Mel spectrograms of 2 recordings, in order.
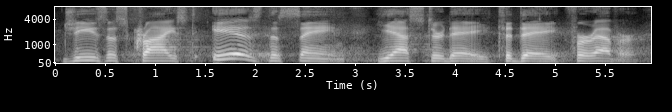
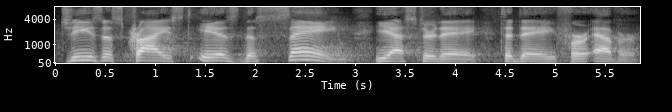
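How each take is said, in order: First: The stress is on the word is. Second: The stress is on the word same.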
